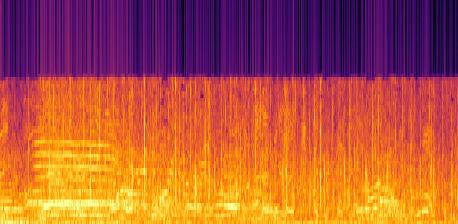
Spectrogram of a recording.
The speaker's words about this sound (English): Crowd goes wild. It's real crazy. You see all the UK kids out there.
